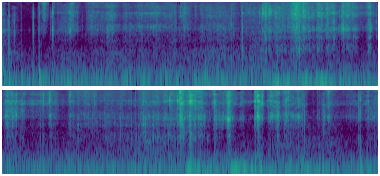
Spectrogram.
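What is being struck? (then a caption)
Rough quartz crystal chunk. Fingernails scratch and tap the faceted surface of a hand-sized, rough, translucent, solid clear quartz crystal chunk held close to the microphone. The result is a dense, irregular stream of crinkly scratching with sharp, bright clicks that die away almost instantly, over a steady low hum.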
